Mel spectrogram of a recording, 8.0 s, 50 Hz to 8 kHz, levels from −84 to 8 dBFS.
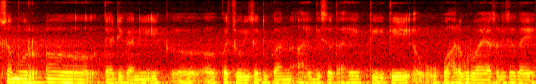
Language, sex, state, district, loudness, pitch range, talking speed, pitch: Marathi, male, Maharashtra, Pune, -16 LUFS, 110-115 Hz, 135 wpm, 115 Hz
